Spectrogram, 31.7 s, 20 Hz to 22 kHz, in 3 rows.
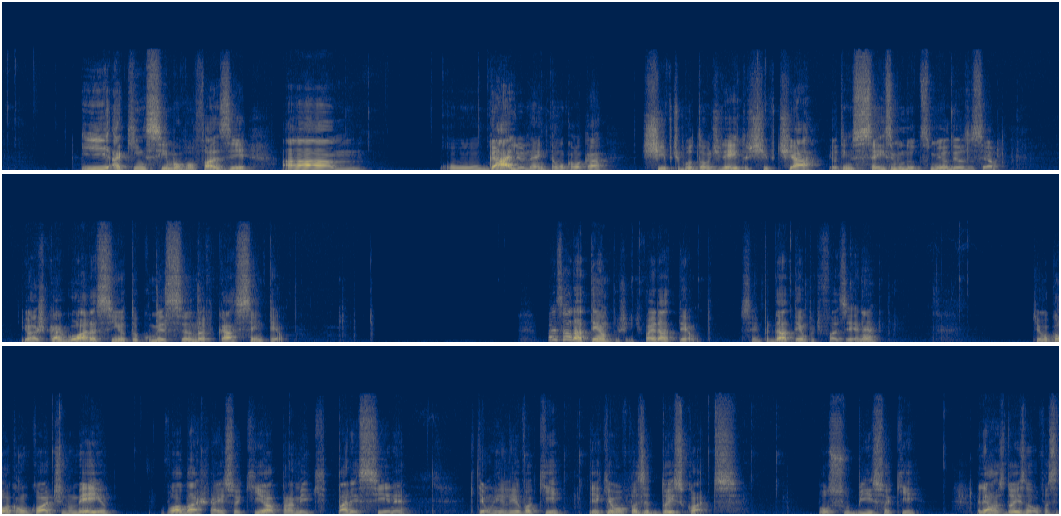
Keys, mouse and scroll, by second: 0.1 ctrl+a, 0.4 scroll down 3, 0.7-1.9 middle drag, 1.9 scroll up 2, 2.7 Tab, 3.4-4.3 middle drag, 4.3 shift+right click, 4.8 shift+right click, 5.4 shift+right click, 7.6 shift+a, 8.5 KP_Decimal, 9.2 middle click, 9.7 g, 13.4 scroll down 1, 14.0 s, 16.5 2, 16.9 drag, 17.6 click, 18.6 middle click, 19.3 ctrl+r, 21.1 middle click, 21.6 click, 24.1-26.4 middle drag, 26.4-27.4 scroll up 3, 26.8 shift+middle click, 27.4 ctrl+r, 28.7 middle click, 29.6 click, 30.8 ctrl+z, 31.2 ctrl+z.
